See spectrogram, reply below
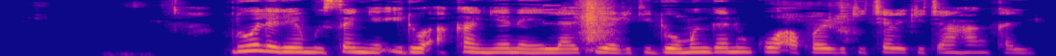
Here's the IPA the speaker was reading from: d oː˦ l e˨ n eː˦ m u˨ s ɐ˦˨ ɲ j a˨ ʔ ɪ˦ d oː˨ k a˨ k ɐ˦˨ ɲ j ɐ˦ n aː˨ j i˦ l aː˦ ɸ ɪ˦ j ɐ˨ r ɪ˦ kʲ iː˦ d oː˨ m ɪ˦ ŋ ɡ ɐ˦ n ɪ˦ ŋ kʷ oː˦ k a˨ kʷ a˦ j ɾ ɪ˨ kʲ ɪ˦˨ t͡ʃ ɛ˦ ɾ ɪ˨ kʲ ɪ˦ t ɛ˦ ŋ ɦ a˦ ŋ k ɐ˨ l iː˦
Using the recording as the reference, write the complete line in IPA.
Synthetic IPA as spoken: d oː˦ l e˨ n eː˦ m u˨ s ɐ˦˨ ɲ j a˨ ʔ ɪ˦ d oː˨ ʔ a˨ k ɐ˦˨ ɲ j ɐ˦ n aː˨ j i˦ l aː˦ ɸ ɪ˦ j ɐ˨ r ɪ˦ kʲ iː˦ d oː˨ m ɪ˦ ŋ ɡ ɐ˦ n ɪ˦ ŋ kʷ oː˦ ʔ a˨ kʷ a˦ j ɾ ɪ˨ kʲ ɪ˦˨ t͡ʃ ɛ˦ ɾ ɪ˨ kʲ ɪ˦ t͡ʃ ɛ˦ ŋ ɦ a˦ ŋ k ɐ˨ l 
